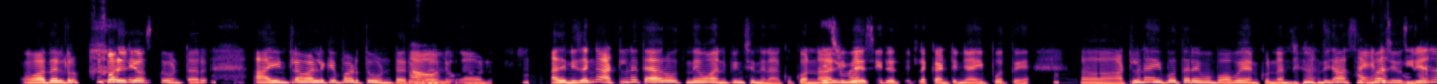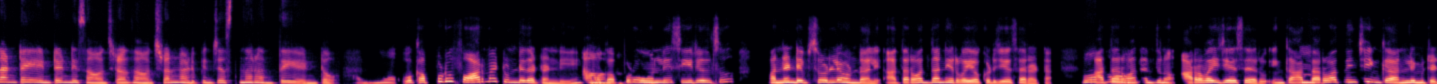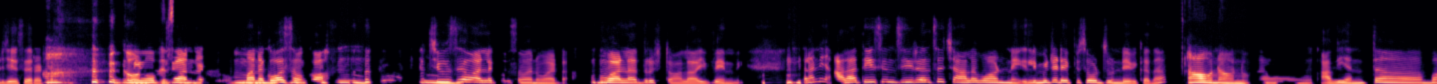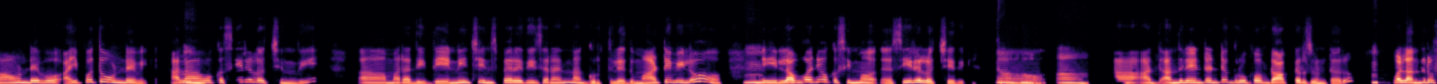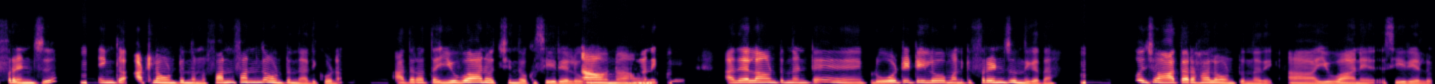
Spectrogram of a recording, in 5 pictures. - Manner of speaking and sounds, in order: laughing while speaking: "మళ్ళీ వస్తూ ఉంటారు"; other noise; in English: "కంటిన్యూ"; laughing while speaking: "నేనది"; in English: "సీరియల్"; in English: "ఫార్మాట్"; in English: "ఓన్లీ సీరియల్స్"; laugh; in English: "అన్‌లిమిటెడ్"; laughing while speaking: "కోసం కా చూసే"; laugh; in English: "సీరియల్సే"; in English: "లిమిటెడ్ ఎపిసోడ్స్"; in English: "సీరియల్"; in English: "ఇన్‌స్పైర్"; in English: "లవ్"; in English: "సీరియల్"; in English: "గ్రూప్ ఆఫ్ డాక్టర్స్"; in English: "ఫ్రెండ్స్"; in English: "ఫన్ ఫన్‌గా"; in English: "సీరియలు"; other background noise; in English: "ఫ్రెండ్స్"; in English: "సీరియలు"
- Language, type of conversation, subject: Telugu, podcast, షోలో మహిళా ప్రతినాయకుల చిత్రీకరణపై మీ అభిప్రాయం ఏమిటి?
